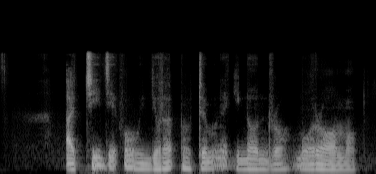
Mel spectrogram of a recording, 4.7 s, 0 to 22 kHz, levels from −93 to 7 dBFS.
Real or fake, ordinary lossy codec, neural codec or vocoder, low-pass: fake; none; codec, 16 kHz, 0.5 kbps, X-Codec, WavLM features, trained on Multilingual LibriSpeech; 7.2 kHz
